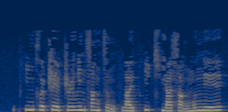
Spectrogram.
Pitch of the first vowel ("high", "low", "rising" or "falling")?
high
